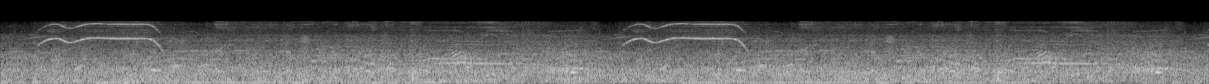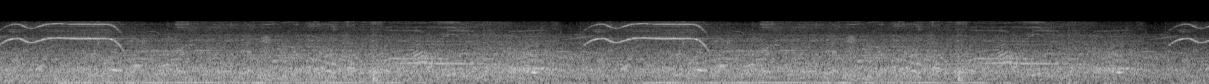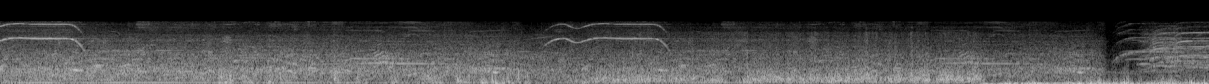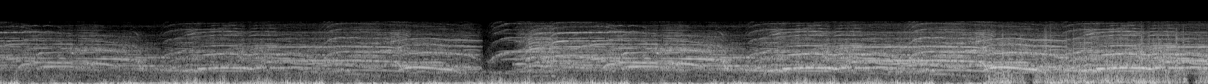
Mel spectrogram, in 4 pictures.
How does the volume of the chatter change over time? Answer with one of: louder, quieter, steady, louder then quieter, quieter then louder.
quieter then louder.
